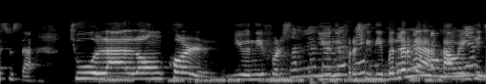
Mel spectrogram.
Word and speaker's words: Chulalongkorn: Lalu Kak Wengki itu nama kampusnya susah banget nih, Bu Rini ya, bacanya susah. Chulalongkorn University.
